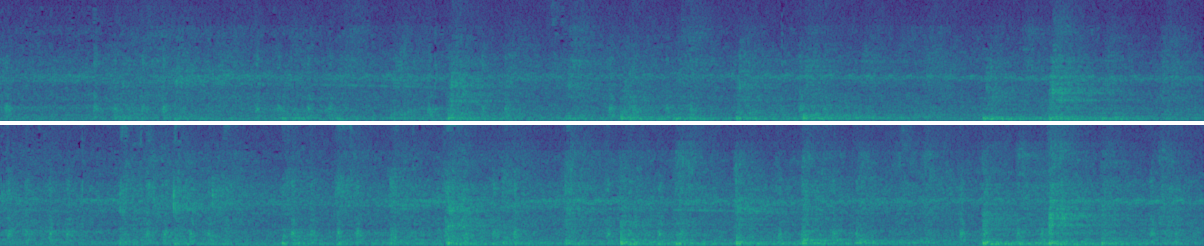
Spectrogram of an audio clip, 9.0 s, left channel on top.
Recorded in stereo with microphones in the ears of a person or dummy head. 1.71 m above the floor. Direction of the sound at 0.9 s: 40° right (ahead or behind).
